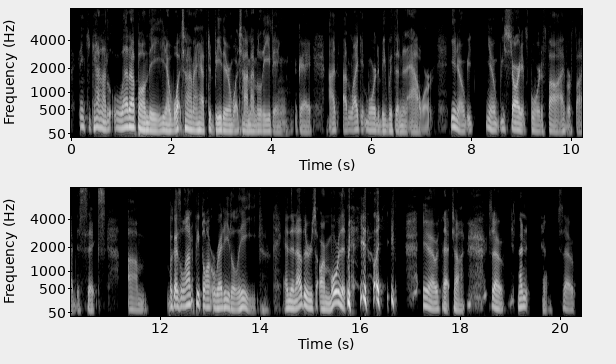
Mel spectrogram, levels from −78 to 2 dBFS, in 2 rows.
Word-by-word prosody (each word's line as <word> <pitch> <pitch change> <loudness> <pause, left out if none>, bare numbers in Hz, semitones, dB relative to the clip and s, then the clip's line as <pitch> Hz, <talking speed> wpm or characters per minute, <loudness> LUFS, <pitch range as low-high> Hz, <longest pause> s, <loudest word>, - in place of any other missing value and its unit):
think 170 -3 -6
you - - -12
kinda 150 -5 +1
let 145 +3 +3
up 155 -4 +6
on 115 -4 +6
the, 105 -2 +4
you 100 +3 0
know, 100 -2 +3
"what 110 +9 +3
time 125 -5 +3
I 105 - 0
have 105 -2 +1
to - - -1
be 110 0 +2
there 105 -2 +1
and 95 -1 -1
what 95 +2 -4
time 95 -4 -1
I'm 95 -1 -1
leaving," 95 -5 -5 0.2
okay? 85 -3 -7 0.3
I'd 110 0 -7
I'd 105 - -6
like 120 +2 -3
it 115 - -9
more 110 -3 -2
to 105 - -5
be 100 +1 -4
within 95 -1 -4
an 90 - -5
hour, 85 -2 -6 0.3
you 165 -1 +2
know, 95 -9 -2
we 105 +2 -8 0.2
you 145 -4 -2
know, 115 - -1
we 130 +4 -7
start 120 -3 +2
at - - -9
4 95 -4 -4
to 95 - -9
5 - - -5
or - - -8
5 80 +2 -11
to 85 - -12
6, 90 - -9 0.5
um, 100 0 -9 0.4
because 150 - +2
a - - 0
lot 180 +5 +3
of - - -11
people 185 -7 +1
aren't 140 0 -1
ready 130 +1 +2
to 105 -4 -1
leave, 100 - -1 0.5
and 120 +1 0
then 120 0 +3
others 160 -6 +3
are 110 -1 +2
more 155 - +7
than - - +3
ready 275 +5 +6
to - - -19
leave, 315 +4 +4 0.5
you 160 -2 +2
know, 115 -6 +1
at 110 0 -6
that 105 - -2
time, 90 -2 -4 0.5
so - - +1 0.3
and 145 +1 +1 0.3
Yeah, - - -11 0.2
so - - -8
110 Hz, 220 wpm, -22 LUFS, 100-140 Hz, 0.5 s, more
